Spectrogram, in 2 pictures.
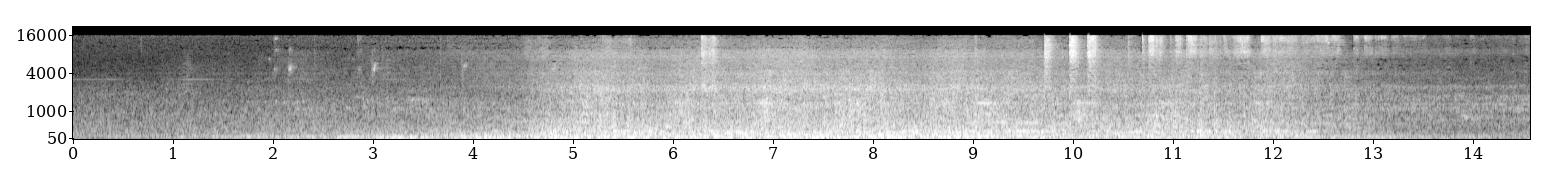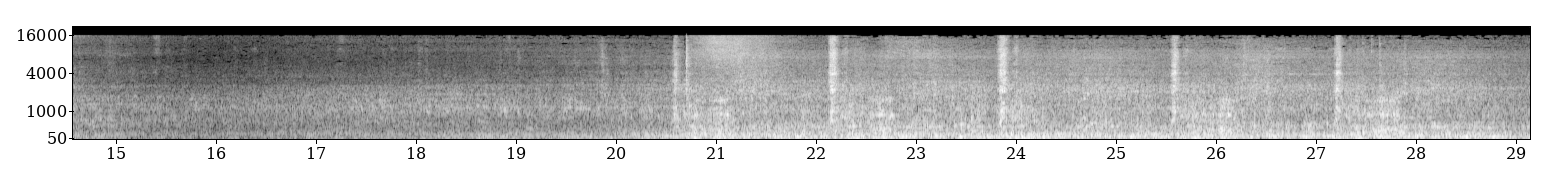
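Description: Two electric regional multiple-unit trains passing close. The first swells at about four seconds into steady wheel rumble with a low hum and a few high clicks, then fades away. A second, a Class 1440 Alstom Coradia Continental, comes in after a lull and runs past with wheel-on-rail clatter and rail clicks.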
